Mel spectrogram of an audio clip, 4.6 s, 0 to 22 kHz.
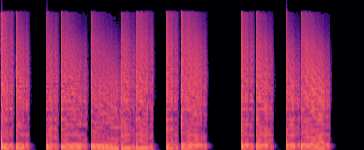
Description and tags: buzz bass 160bpm c#
buzz, fuzz, synth, techno, electro, house, electronic, loop, bass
